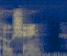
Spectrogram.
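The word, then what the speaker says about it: Wouxun: spelled walks on I I usually call it wax on but the product correct pronunciation is oshang or something similar to that that's as good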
